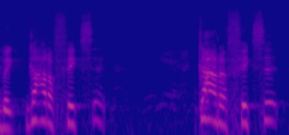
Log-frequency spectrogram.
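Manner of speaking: very soft fatherly reassurance; soft and compassionate. Retold or imitated. Father assuring his son God will help, soft and compassionate. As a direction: reassure quietly, barely raising the voice. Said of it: "he's become soft and compassionate".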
